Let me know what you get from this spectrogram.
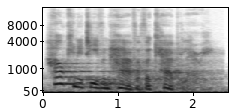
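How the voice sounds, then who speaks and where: A man's voice: lowish voice, wildly swooping pitch, moderate pace, soft background music, pitched above the performer's own voice. A man voicing a cold, clinical female cat nurse, an imperious matron, in a fan-made audio drama. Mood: astonished. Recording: echoey hall reverb, faint noise.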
